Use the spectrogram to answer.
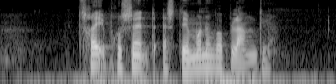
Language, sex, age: Danish, male, 26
